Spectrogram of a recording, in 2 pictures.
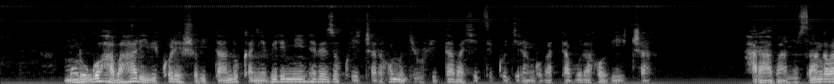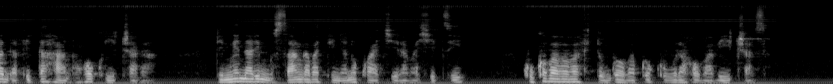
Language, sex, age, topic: Kinyarwanda, male, 25-35, education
